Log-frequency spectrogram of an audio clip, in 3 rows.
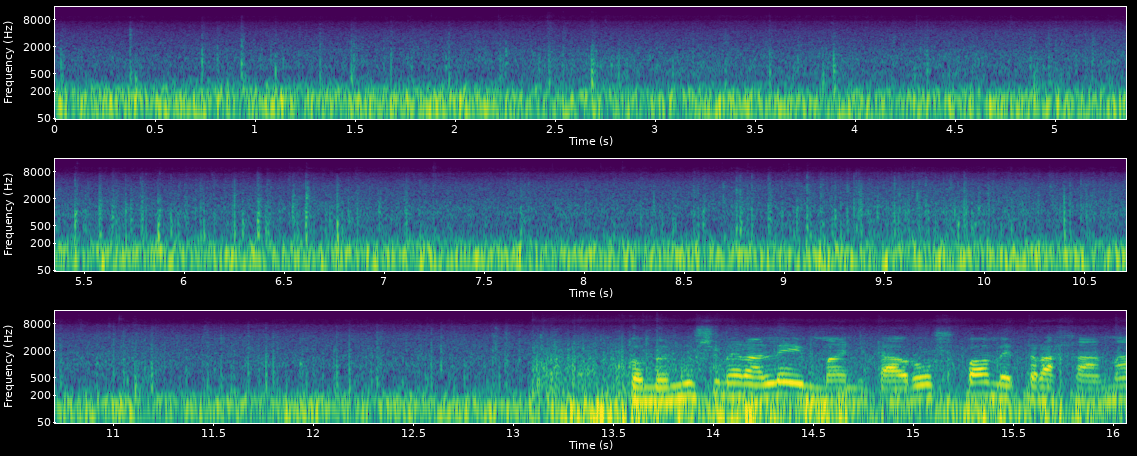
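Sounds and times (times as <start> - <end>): steady rain falling: 0.0 - 16.0
low rumble: 12.9 - 16.0.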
